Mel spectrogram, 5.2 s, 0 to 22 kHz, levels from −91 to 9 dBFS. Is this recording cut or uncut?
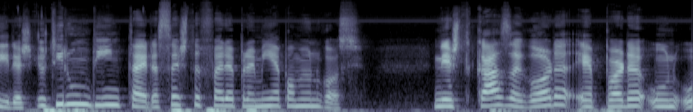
uncut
